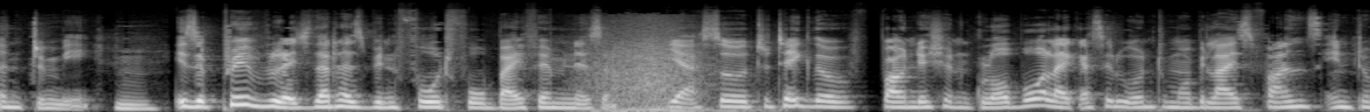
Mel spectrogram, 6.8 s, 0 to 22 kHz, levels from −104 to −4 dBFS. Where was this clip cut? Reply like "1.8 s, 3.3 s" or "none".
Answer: 3.1 s

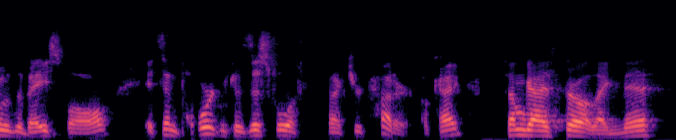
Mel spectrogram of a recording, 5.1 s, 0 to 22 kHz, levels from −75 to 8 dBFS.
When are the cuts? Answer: 3.6 s

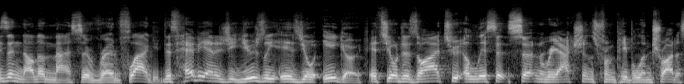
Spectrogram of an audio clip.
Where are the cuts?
1.5 s, 3.6 s

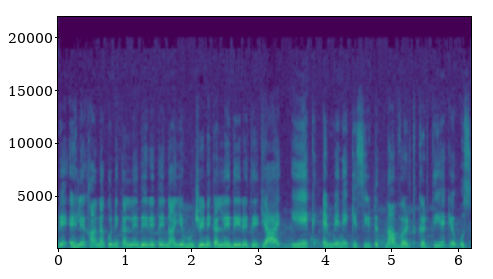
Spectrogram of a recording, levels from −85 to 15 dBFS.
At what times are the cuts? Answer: 3.0 s

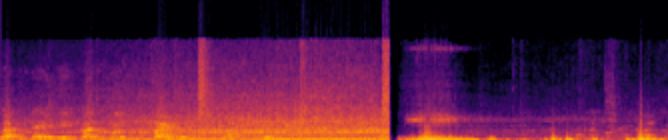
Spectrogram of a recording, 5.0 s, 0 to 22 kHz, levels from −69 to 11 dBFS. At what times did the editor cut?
2.9 s

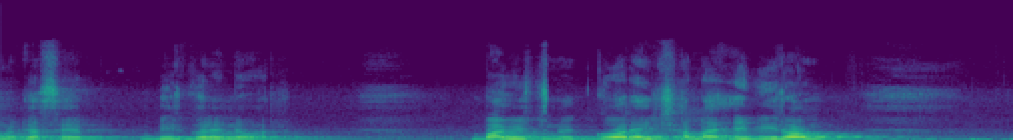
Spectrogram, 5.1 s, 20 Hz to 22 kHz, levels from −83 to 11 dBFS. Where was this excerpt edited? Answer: 2.7 s

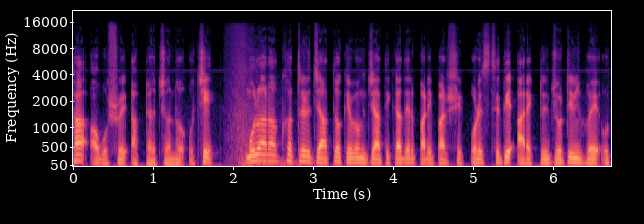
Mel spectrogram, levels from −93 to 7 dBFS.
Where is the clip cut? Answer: 2.0 s

